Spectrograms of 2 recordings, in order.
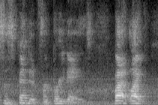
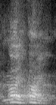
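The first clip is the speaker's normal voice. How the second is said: usual speaking voice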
